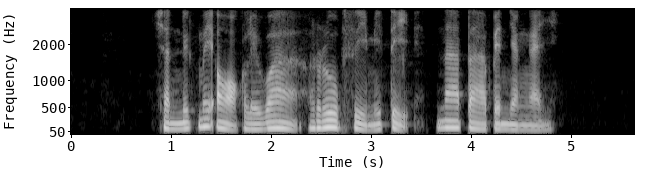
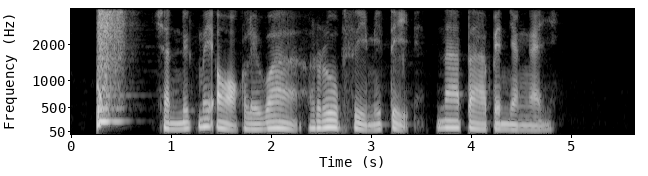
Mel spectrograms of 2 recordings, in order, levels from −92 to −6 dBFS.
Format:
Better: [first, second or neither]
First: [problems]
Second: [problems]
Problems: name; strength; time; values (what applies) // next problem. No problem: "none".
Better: first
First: none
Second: background sound (Snare drum); as loud as the speech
